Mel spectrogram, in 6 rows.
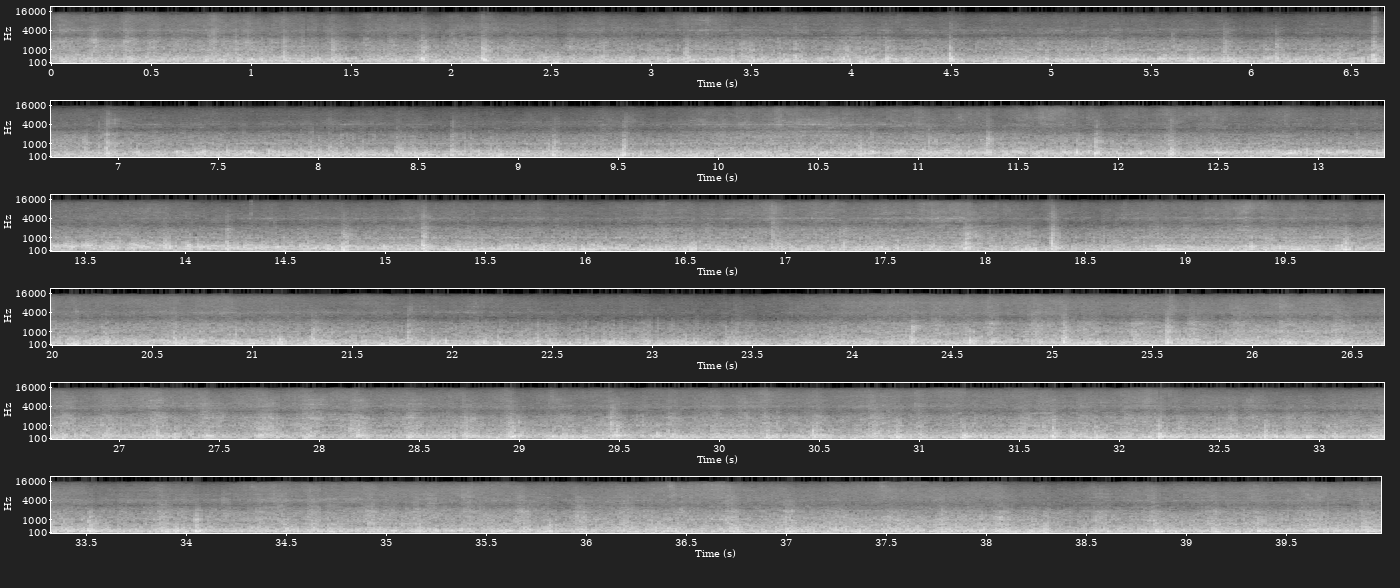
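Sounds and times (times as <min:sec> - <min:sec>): train rumbling: 0:00.0 - 0:39.9
wheels clattering on track: 0:07.9 - 0:39.9.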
